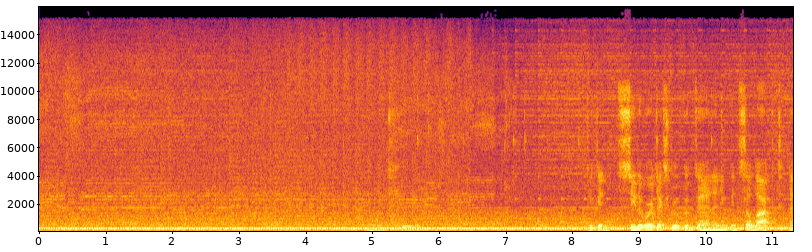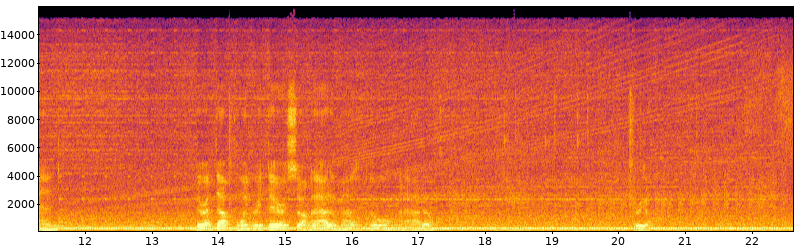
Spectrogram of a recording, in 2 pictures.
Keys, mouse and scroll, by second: 1.0 right click, 1.5 Tab, 1.9 shift+middle click, 3.3 right click, 3.8 Tab, 5.7 click, 11.5 middle click, 17.3 right click, 18.4 click, 19.3 click, 20.2 click, 20.2 space, 22.2 Tab.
